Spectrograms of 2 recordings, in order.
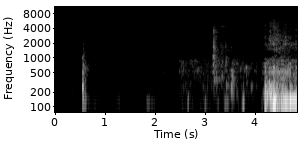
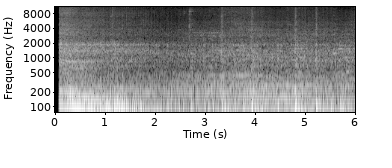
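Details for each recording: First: Honda SP125 with check light and random multiple-cylinder misfire code: with the faulty adapter removed and connected directly, a click then the engine starts well and settles to a steady, even idle; the adapter was the fault. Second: Honda SP125 motorcycle idling roughly with uneven stumbling misfire beats; malfunction light was on and OBD showed random multiple cylinder misfire, traced to a bad connection.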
